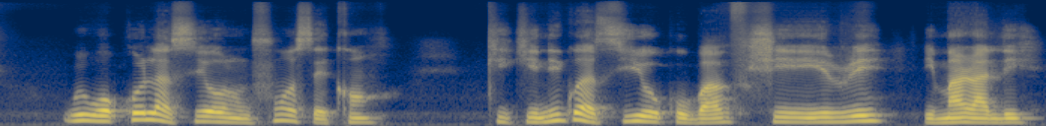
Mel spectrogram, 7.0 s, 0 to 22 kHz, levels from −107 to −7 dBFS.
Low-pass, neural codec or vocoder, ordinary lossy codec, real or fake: none; autoencoder, 48 kHz, 32 numbers a frame, DAC-VAE, trained on Japanese speech; none; fake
